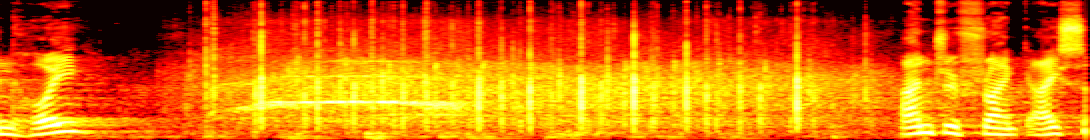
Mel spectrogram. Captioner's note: applause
